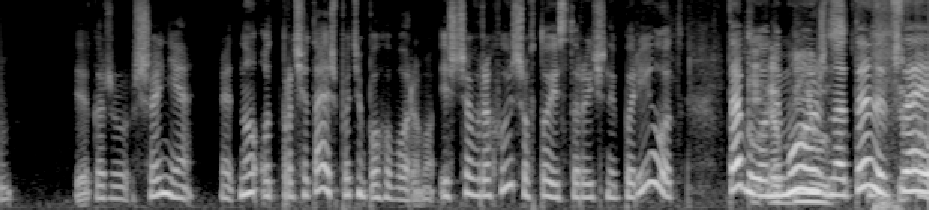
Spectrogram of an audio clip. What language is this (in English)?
Ukrainian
